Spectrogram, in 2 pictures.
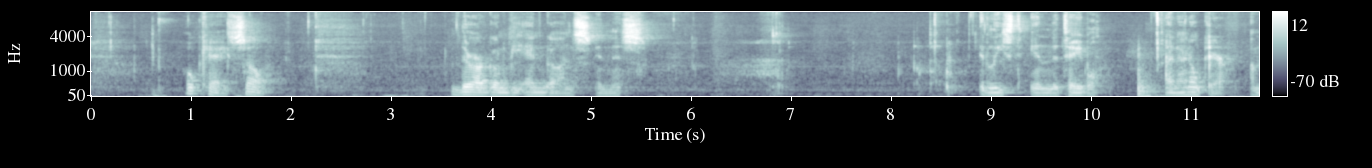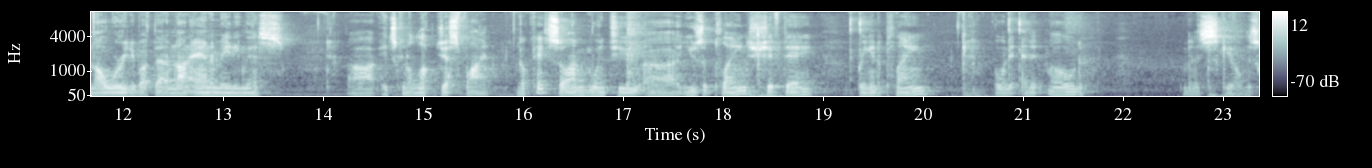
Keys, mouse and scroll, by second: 13.7-17.1 middle drag, 18.3 shift+a, 20.3 Tab, 22.8 s.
